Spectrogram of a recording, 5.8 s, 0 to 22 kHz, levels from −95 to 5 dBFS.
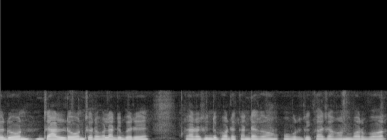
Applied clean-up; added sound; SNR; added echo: none; none; none; none.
